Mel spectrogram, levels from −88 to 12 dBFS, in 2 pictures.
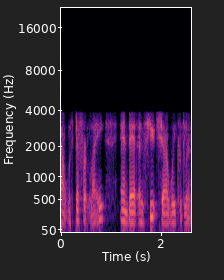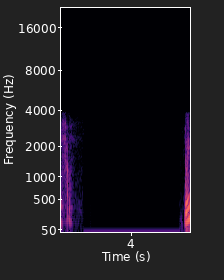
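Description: Throughout, the speech has a plainly audible buzzy, gravelly roughness, with a thin telephone-band quality and nothing above 3.5 kHz. This is the GSM full-rate codec, fitting a 13 kbps stream. It rebuilds the voice from a vocal-tract model driven by sparse, regularly spaced pulses.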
